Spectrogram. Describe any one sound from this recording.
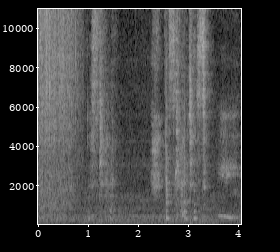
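A spoon scrapes food onto a tortilla.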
